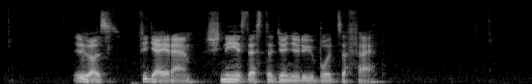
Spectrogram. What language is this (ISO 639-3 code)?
hun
